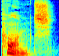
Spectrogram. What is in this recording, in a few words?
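"paunch", British English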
